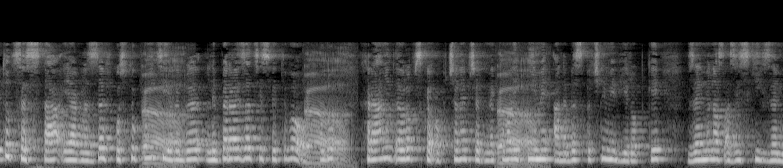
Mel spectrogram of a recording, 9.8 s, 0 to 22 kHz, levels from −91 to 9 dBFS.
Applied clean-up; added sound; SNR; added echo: none; Burping, eructation; 6 dB; reverberation time 0.7 s.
